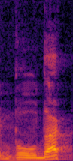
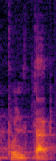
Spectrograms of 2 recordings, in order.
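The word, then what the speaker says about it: 불닭: Очень часто я встречал вариант рапокки из лапши Пультак, или Булдак как у нас её называют. Ну правильно Пультак читается.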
